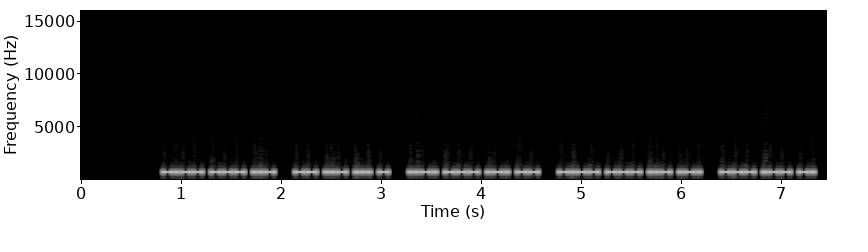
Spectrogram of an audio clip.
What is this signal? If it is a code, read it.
Morse code, heard as a keyed tone, about 40 wpm, 700 Hz. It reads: YOU MUST FORM YOUR OWN
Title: Sentences from Top 1000 Words - Review Part 1 - 40wpm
